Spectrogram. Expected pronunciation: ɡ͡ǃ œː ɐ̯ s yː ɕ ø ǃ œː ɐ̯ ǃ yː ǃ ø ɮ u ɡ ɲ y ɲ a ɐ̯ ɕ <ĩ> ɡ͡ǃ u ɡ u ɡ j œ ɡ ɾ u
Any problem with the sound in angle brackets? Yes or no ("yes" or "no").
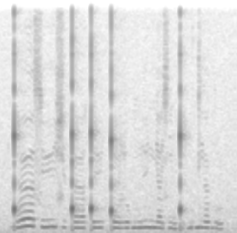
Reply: no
